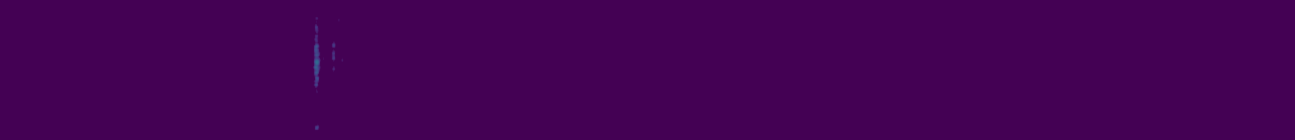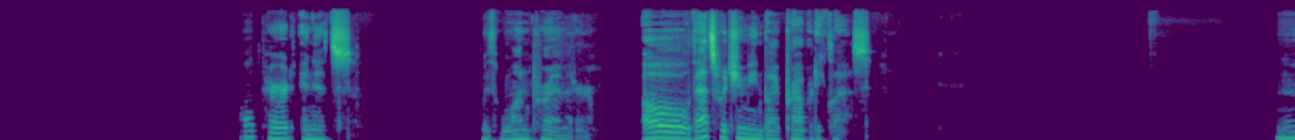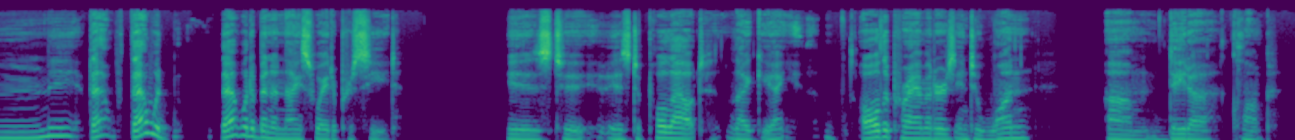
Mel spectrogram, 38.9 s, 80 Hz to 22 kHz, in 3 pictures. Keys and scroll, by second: 1.5 super+c, 3.4 super+v.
